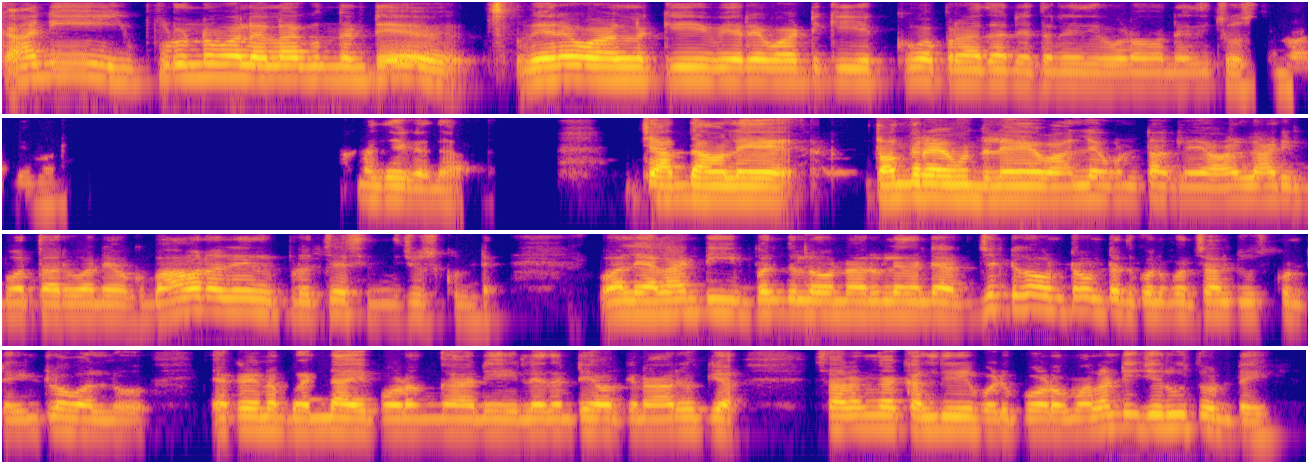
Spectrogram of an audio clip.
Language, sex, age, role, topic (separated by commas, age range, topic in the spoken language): Telugu, male, 20-24, guest, నోటిఫికేషన్లు మిమ్మల్ని ఎంతగా మానసికంగా అలసిపోయేలా చేస్తాయని మీరు అనుకుంటున్నారు?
